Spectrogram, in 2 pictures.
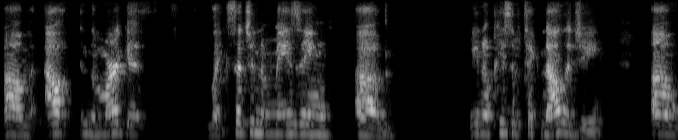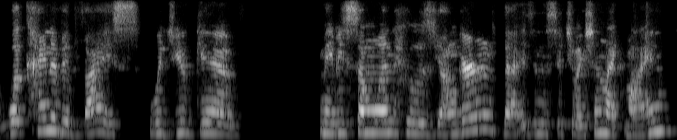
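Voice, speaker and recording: A woman's voice: mid-range voice, fairly even intonation, measured pace, rough recording. A woman hosting a casual family chat as a coach. She is upbeat, laughs often and uses many fillers. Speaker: host and coach.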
